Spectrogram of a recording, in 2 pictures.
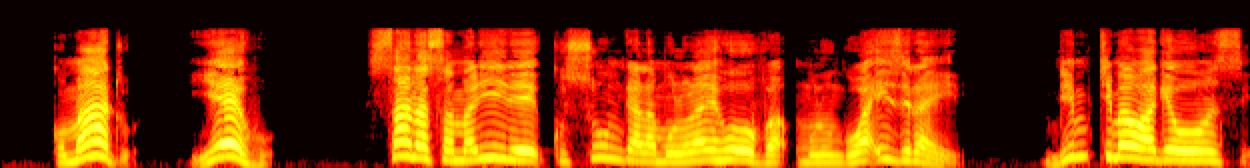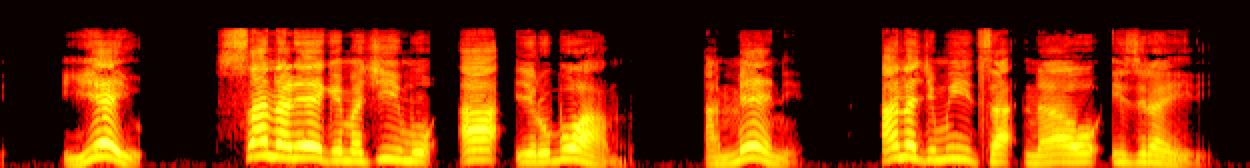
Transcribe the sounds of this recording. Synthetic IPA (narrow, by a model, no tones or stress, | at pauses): kɔmatu | jɛɦu | sanasamaliɾɛkusuŋɡalamulɔlajɛɦɔvamuluŋɡuwais̬ɾaɛ̰ːli | ndim̩timawak̬ɛwɔnsɛ̥̰ | jɛju | sanalɛk̬ɛmat͡ʃimɔajɛɾɔɓɔa̰mu | amɛnɛ̰ | anat͡ʃimwit͡sanawɔis̬ɾaɛ̰ːlḭ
